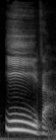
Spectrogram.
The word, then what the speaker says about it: either: like it either okay can you hear how that syllable e in either is more stressed also than the syllable before it so it either it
